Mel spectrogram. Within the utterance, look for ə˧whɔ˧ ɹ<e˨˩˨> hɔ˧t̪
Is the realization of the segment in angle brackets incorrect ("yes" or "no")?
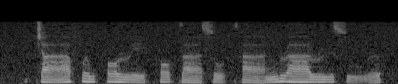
no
